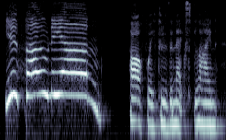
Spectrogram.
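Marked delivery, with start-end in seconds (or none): 0.1-1.5 very high, loud, drawn-out heckle; high-voiced shout. A narrator's reading. Someone missing the cue entirely, shouting high. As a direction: squeal it out late from the back. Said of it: "shouted in a high voice".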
